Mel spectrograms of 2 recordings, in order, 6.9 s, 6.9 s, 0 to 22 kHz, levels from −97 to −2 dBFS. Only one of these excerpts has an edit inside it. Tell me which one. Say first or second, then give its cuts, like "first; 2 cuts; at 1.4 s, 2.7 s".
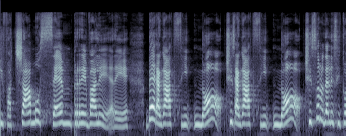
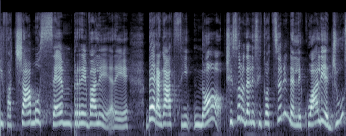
first; 1 cut; at 4.7 s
